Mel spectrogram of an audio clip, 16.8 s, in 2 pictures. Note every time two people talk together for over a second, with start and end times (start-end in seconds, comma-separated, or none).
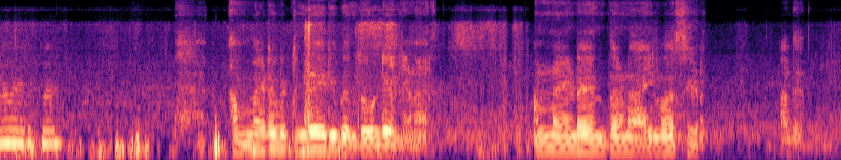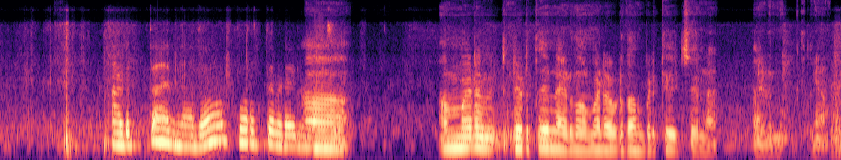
none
